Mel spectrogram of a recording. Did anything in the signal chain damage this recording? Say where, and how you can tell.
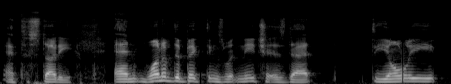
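Yes. The speech has two short holes, one at 2.00 to 2.02 s between "one of the" and "things with", and another at 4.02 to 4.04 s. Each lasts 20 ms and they fall 2.02 s apart. This is a gap between chunks at the storage or playback stage. The audio was handled in 2-second blocks, and silence was inserted at each join, so the sound is interrupted there but nothing is lost.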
